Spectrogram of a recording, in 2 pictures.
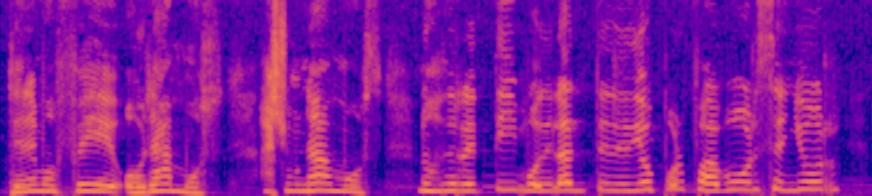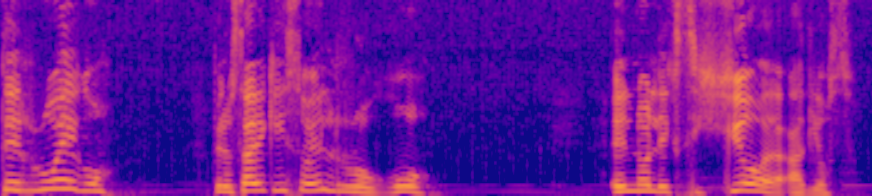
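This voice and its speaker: A woman's voice: high voice, measured pace, mellow. A woman preaching a sermon, earnest, reading scripture and asking the congregation rhetorical questions. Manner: reads scripture aloud between remarks.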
